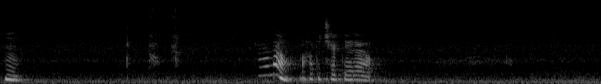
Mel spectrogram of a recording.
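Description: A middle-aged woman sips from a mug.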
